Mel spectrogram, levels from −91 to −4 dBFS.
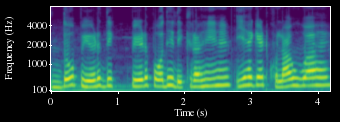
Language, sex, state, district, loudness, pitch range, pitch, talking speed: Hindi, female, Maharashtra, Aurangabad, -13 LUFS, 225-265 Hz, 245 Hz, 160 wpm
